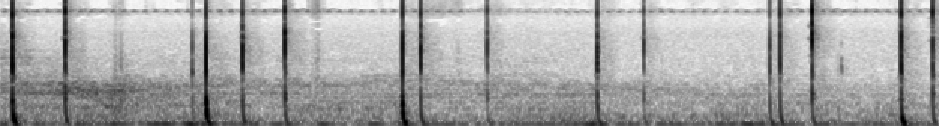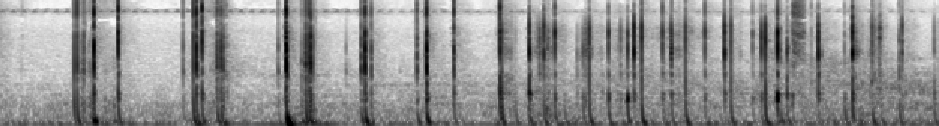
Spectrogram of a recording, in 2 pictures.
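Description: Long nails tap around the camera bump and on the glass back of a bare blue iPhone with no case, held in the hand while it records. Sharp, bright clicks start sparse and speed up into a dense, rapid patter over a faint steady high hiss.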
